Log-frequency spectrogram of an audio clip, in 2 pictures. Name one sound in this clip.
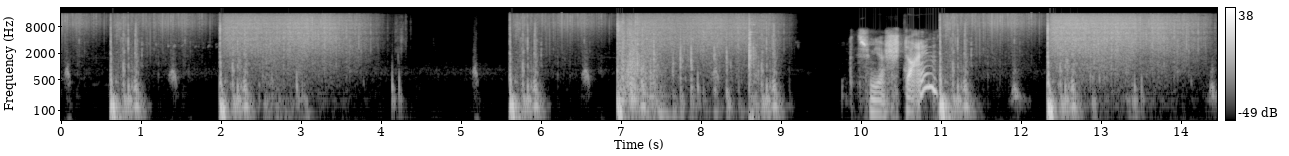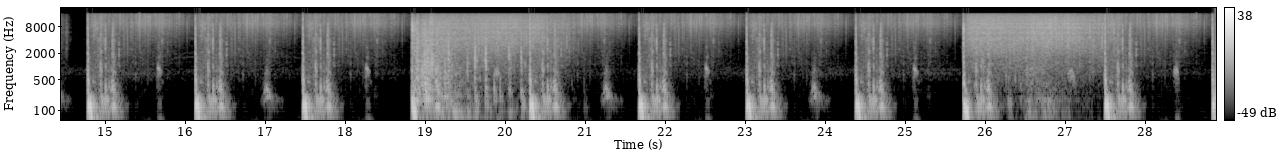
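A stone tool strikes rock again and again with sharp knocks.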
